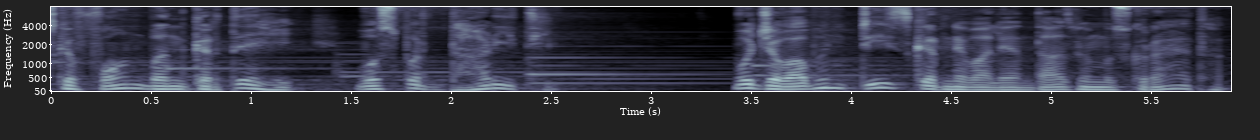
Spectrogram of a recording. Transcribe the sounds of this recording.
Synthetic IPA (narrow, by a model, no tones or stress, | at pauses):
ʊskefɔːnbɐ̃nd̪̚kɐɾt̪eɦi | ʋoʊspɐɾd̪ʱaːɽit̪ʰiː | ʋod͡ʒɐʋaːbənʈiːzkɐɾneʋaːleɐ̃nd̪aːzmẽmʊskʊɾaːjat̪ʰaː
